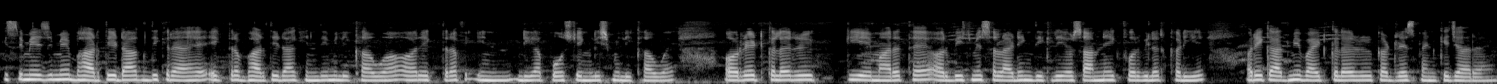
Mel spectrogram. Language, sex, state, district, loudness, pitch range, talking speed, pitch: Hindi, female, Chandigarh, Chandigarh, -14 LUFS, 190-205 Hz, 230 wpm, 195 Hz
